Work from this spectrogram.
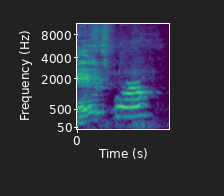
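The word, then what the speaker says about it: Hansbrough: Hansborough? Yeah, that's how you pronounce his last name.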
